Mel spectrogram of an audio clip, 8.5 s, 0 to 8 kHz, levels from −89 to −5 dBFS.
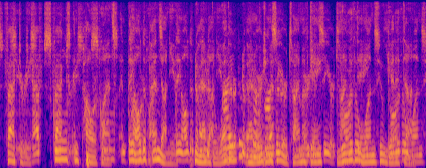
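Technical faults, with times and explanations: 0.00–0.88, 1.04–3.27, 3.50–4.45, 4.83–5.68, 5.87–7.38 and 7.67–8.53 s: echo leak. One side's echo canceller likely passed its loudspeaker pickup back, so a copy of the speech returns about 0.94 s late. It sits a little below the direct speech, and at 3.50–4.45 s it is about as loud.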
